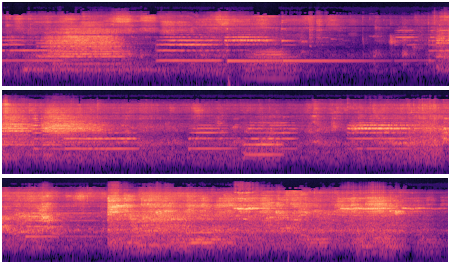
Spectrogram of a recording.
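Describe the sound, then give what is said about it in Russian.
Dense, dissonant orchestral music in which electronic sirens are mixed in with ordinary instruments, along with other recorded sounds, sustained chords and rising swells that surge louder in the second half, no voices. “На самом деле там к обычным инструментам примешиваются электронные сирены, возможно, вы это услышали, а еще записаны разные другие звуки, звуки Вселенной.”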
